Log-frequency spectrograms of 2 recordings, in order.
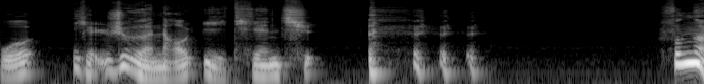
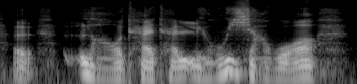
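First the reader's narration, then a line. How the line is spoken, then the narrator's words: Laughing old woman. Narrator (Chinese): 刘姥姥笑道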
